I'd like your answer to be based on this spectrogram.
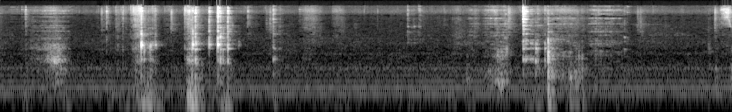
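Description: A knife scrapes and clinks against a pan while spreading butter over hot, golden-brown, crispy cornbread, made North Carolina style with no sugar. The scrapes come in a few short, close bursts with quiet gaps between them.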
